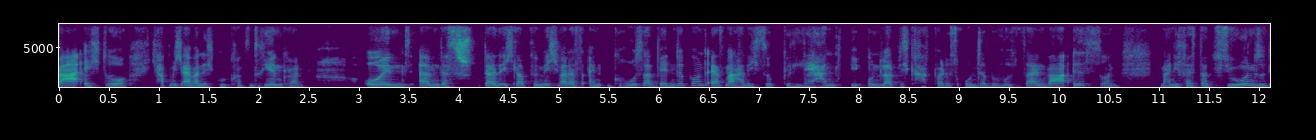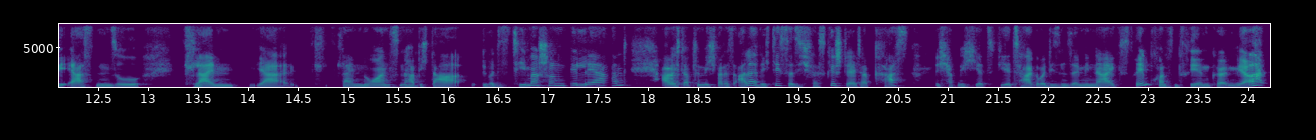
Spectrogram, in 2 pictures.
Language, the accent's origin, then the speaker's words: German; Namibia; moved away as an adult; also born or lived in Berlin; ich komme ja aus Namibia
